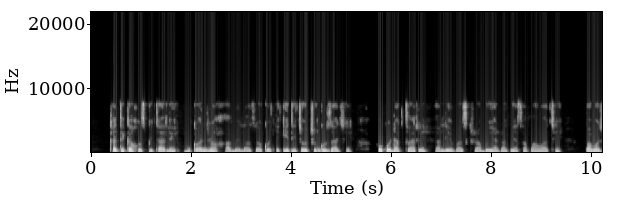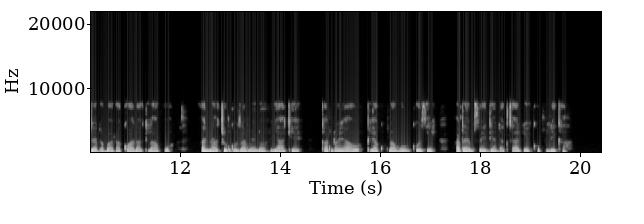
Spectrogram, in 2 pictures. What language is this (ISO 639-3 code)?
swa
